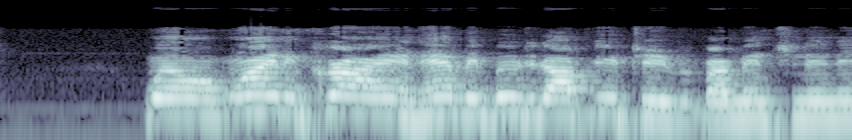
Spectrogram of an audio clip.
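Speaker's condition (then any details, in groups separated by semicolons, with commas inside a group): Cerebral palsy; slight speech impediment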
